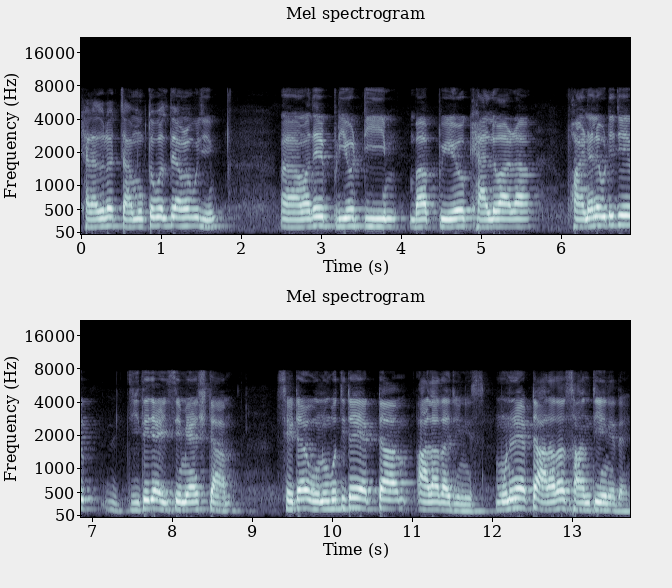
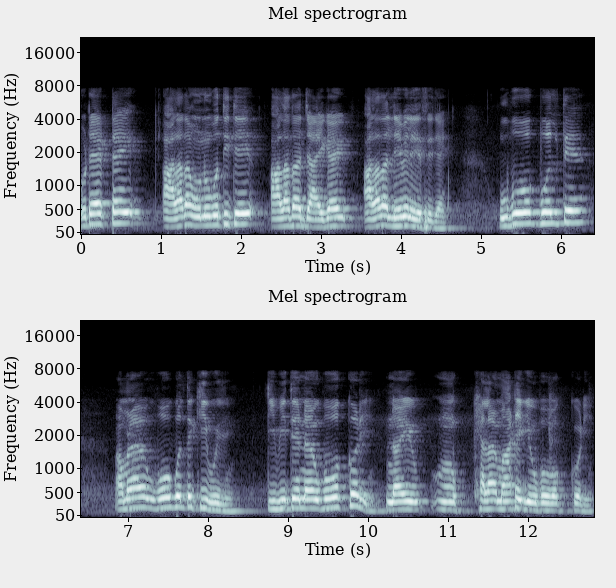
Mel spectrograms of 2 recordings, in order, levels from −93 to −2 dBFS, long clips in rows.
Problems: none marked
